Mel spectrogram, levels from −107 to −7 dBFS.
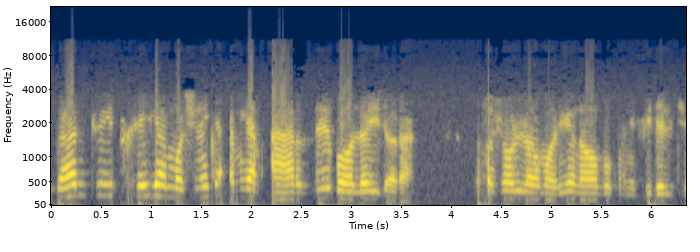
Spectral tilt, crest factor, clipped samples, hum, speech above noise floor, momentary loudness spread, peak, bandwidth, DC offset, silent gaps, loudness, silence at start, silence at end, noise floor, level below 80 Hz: -5 dB/octave; 14 dB; under 0.1%; none; 34 dB; 8 LU; 0 dBFS; 9.6 kHz; under 0.1%; none; -14 LUFS; 0.05 s; 0 s; -47 dBFS; -44 dBFS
